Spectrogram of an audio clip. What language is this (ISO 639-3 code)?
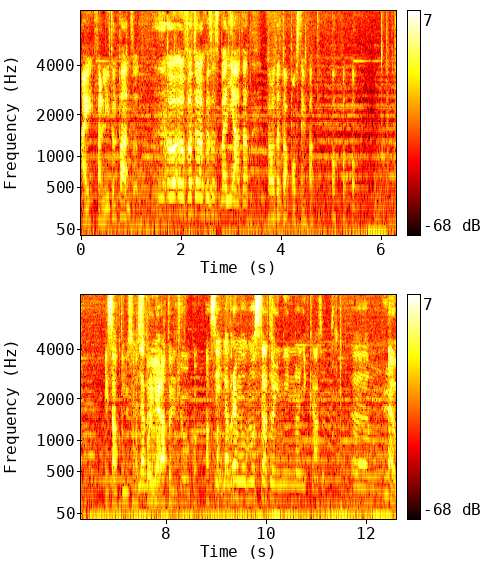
ita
